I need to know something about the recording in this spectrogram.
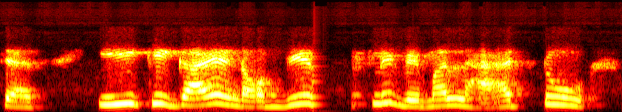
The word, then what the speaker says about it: Ikigai: And like you said, how Ikigai is pronounced as Ikigai.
